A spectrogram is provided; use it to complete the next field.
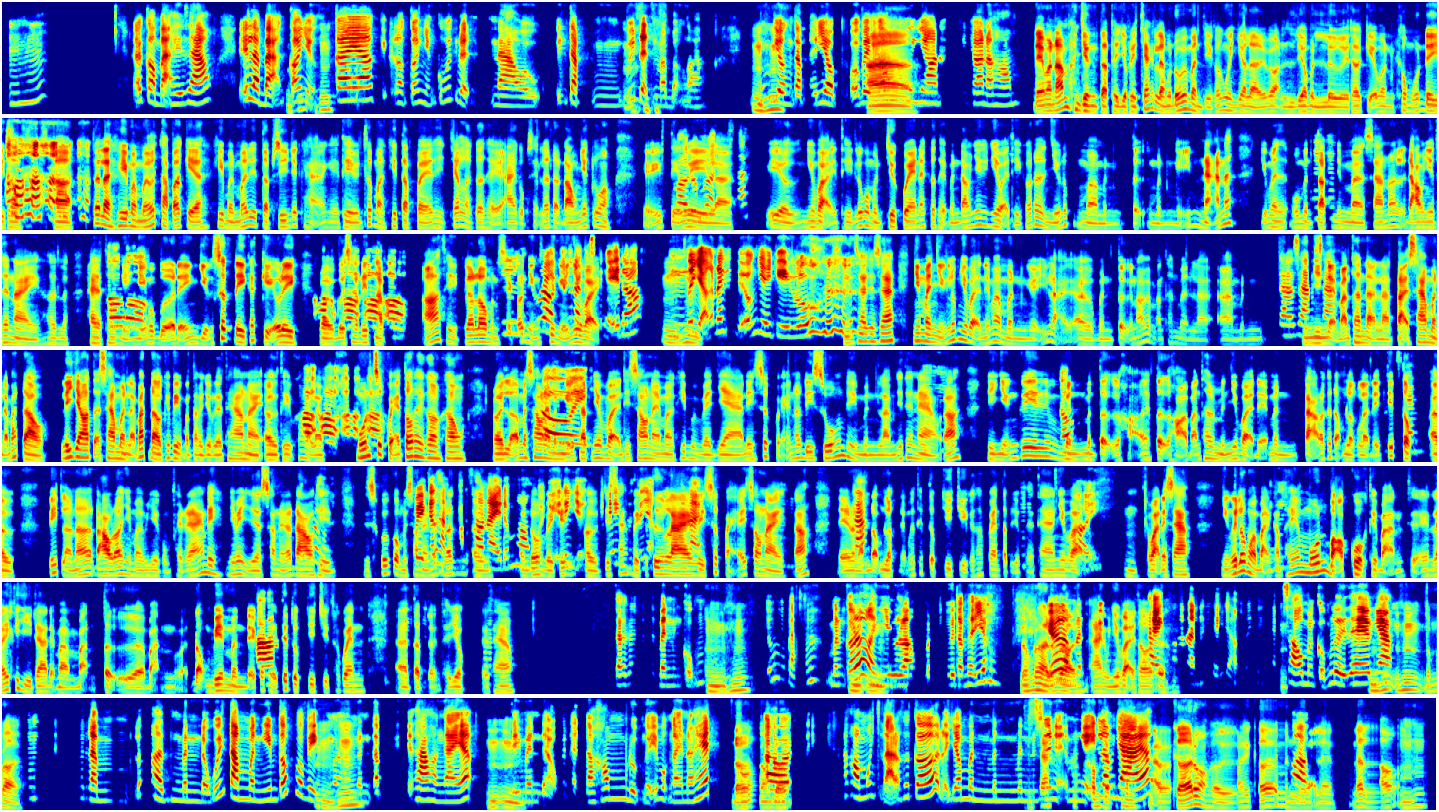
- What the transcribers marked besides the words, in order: tapping; chuckle; distorted speech; unintelligible speech; laughing while speaking: "mà"; laugh; unintelligible speech; unintelligible speech; other noise; laugh; unintelligible speech; unintelligible speech; laugh; unintelligible speech; other background noise; static; laughing while speaking: "dung"; unintelligible speech; laughing while speaking: "Ờ"; unintelligible speech; unintelligible speech; unintelligible speech
- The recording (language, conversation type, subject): Vietnamese, unstructured, Tại sao nhiều người lại bỏ tập thể dục sau một thời gian?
